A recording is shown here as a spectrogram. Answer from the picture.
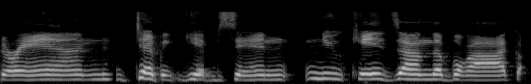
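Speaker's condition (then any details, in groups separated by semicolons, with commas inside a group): Friedreich's ataxia; voice worsened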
